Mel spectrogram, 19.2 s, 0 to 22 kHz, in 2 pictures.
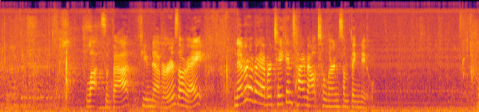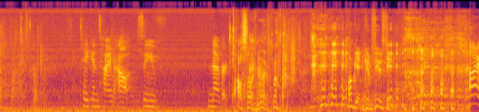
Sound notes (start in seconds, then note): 0.0 audience laughs; 9.4 cards flutter; 15.6 laughs; 18.5 laughs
